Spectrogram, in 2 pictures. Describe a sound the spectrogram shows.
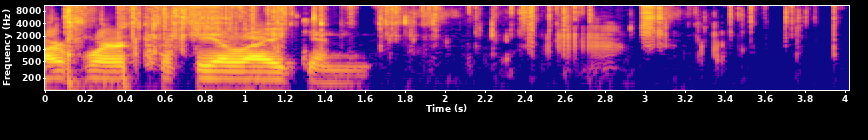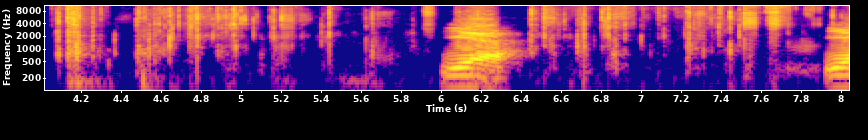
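Foil wrapping crinkles and tears as hands pull it open.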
